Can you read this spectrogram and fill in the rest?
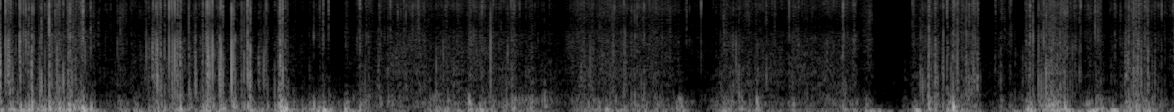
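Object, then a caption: Fabric patch covered in plastic sequins. Long fingernails on both hands rapidly scratch a small flat patch of fabric covered in green and blue plastic sequins. The result is a dense, continuous crinkling and rasping with quick bright clicks, swelling and dipping in loudness as the strokes change.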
